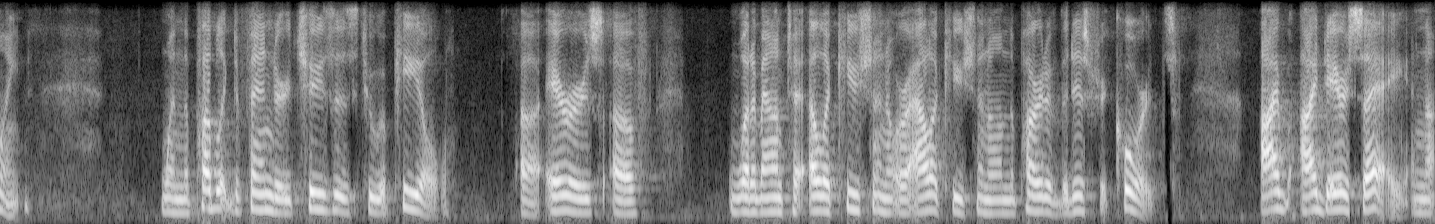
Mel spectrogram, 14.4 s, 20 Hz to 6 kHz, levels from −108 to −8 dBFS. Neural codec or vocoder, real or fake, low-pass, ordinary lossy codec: none; real; 5.4 kHz; Opus, 16 kbps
